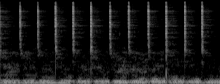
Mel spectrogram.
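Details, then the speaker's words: 2008 BMW X3 3.0 six-cylinder, 160,000 miles, idling: sharp even ticking about five or six a second, louder as the engine warms; noise pinpointed by stethoscope before valve cover removal. "So when the engine's running, it has a tapping noise or a ticking noise, whatever you want to call it. The, as the engine gets warmer, it gets a little louder."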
